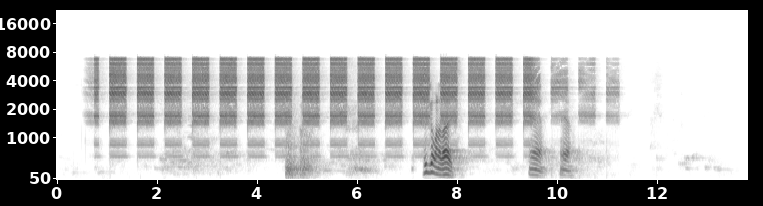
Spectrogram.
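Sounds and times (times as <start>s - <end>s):
alarm clock ringing in harsh beeping bursts: 0.6s - 11.3s
low thump: 4.6s - 5.1s
speech: 7.3s - 8.1s, 9.4s - 10.6s.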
